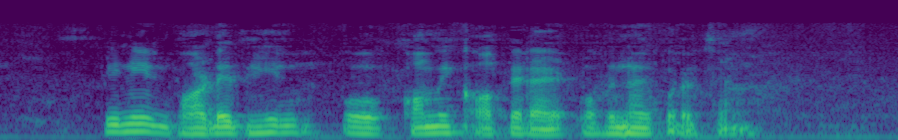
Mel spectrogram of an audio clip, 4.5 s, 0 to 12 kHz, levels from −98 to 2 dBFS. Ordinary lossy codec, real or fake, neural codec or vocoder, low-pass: MP3, 48 kbps; fake; codec, 16 kHz, 4 kbps, FunCodec, trained on Chinese and English, 50 frames a second; 7.2 kHz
